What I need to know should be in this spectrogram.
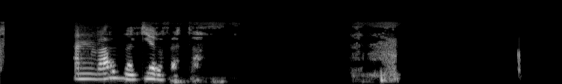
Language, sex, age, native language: Icelandic, female, 9, Icelandic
